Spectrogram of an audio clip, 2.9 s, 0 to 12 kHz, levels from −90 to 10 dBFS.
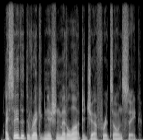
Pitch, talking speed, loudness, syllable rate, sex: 125 Hz, 295 wpm, -17 LUFS, 6.4 syllables/s, male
